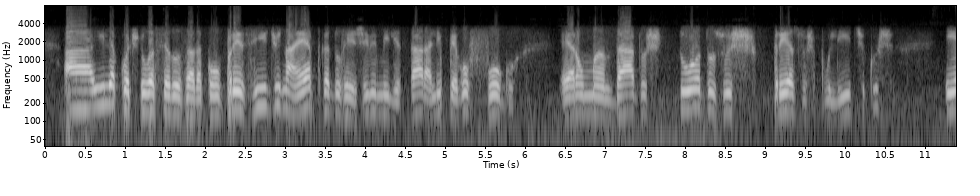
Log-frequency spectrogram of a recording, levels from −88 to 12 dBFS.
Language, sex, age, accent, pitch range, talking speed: Portuguese, male, 50-69, Brazilian, 130-175 Hz, 120 wpm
